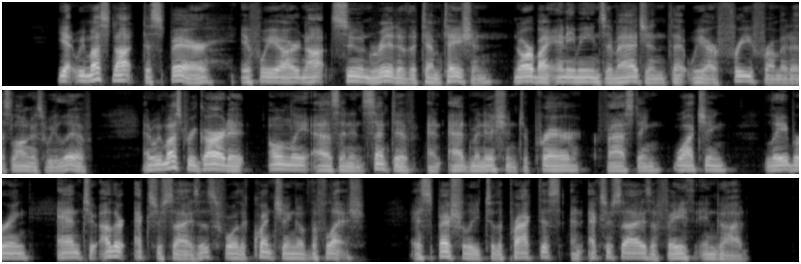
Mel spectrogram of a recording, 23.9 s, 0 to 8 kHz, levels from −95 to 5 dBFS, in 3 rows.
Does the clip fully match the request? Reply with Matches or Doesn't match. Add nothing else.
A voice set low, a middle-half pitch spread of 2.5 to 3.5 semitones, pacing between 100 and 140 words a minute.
Doesn't match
